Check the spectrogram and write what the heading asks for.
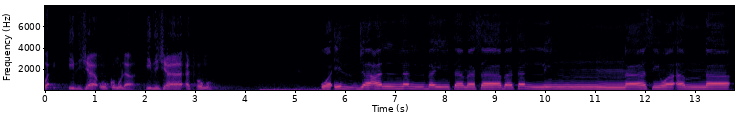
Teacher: لابد أن تخرج الذال من مخرجه ثم ترجع إلى الوراء، لأن الجيم وراء الذال · Term: بيان ذال عند الجيم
